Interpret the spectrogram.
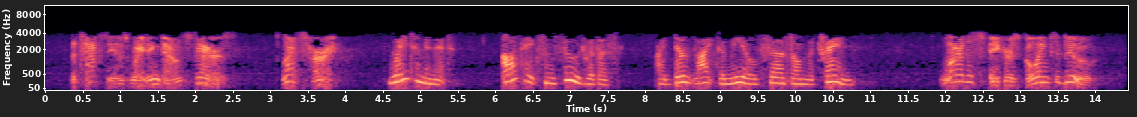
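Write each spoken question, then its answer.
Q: What are the speakers going to do?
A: Take a taxi to catch a train (go on a train trip).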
